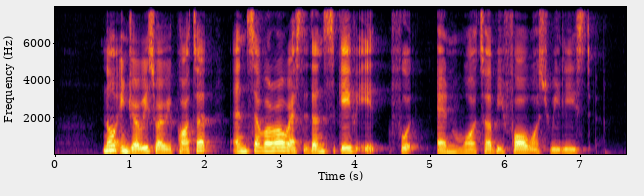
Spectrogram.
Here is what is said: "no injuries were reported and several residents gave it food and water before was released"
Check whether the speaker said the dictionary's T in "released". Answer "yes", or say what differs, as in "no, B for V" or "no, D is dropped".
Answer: yes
